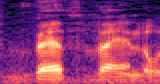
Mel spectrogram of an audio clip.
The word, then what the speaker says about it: Beth Vandal: Her name is Beth Vandal, just like it's spelled, just like a vandal.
